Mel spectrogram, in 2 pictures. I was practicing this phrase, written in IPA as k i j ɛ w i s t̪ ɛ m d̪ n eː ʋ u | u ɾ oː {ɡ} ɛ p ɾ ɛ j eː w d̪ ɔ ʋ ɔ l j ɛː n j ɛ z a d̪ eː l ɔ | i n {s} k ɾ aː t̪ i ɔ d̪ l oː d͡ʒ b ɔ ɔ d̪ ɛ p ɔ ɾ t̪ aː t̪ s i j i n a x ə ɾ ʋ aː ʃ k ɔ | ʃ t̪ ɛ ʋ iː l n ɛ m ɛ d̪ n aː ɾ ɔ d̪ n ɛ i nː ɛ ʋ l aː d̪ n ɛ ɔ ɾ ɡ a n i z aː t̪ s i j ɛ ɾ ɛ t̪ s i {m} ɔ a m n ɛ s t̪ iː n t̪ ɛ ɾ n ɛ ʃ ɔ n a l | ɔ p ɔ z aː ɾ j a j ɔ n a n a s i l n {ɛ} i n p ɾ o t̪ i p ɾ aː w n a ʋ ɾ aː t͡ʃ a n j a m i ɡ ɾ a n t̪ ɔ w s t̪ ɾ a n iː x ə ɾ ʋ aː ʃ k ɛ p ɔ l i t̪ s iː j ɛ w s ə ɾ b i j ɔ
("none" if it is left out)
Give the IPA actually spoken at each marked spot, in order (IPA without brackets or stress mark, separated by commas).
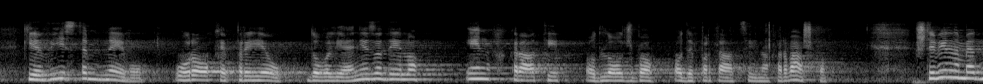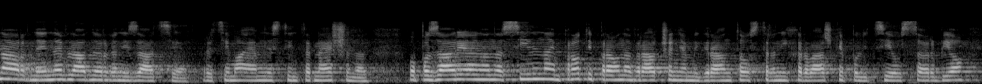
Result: k, x, m, a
